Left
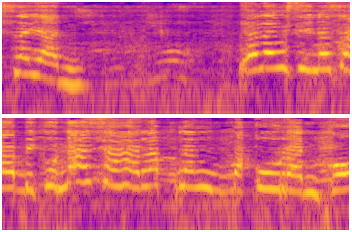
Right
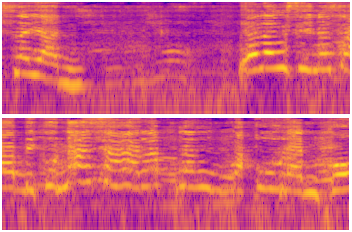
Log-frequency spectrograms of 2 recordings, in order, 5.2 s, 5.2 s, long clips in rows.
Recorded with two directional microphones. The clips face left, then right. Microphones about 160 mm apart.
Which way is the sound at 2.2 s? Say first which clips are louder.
Left 6 dB; 30° left (ahead or behind).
